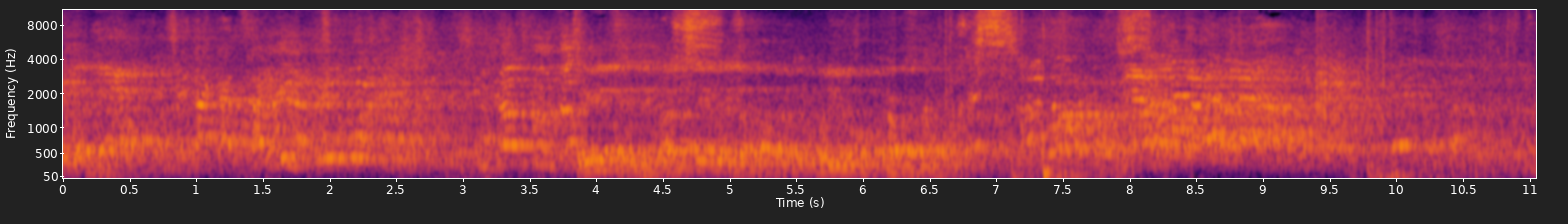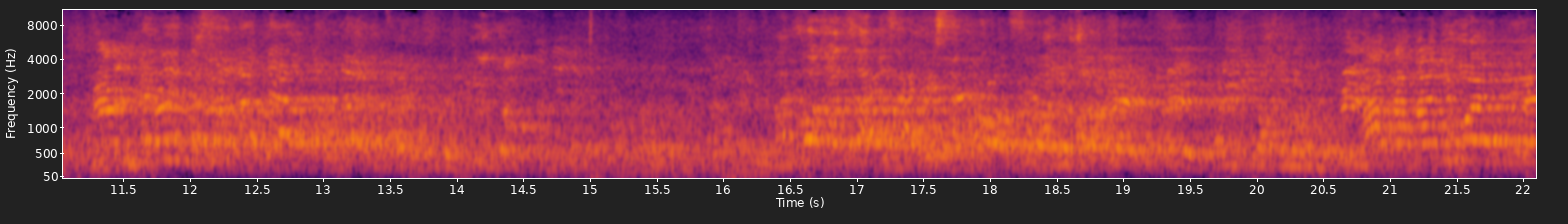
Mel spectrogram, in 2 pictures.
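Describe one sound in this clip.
A crowd of men shouts and cheers loudly in a large echoing hall.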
